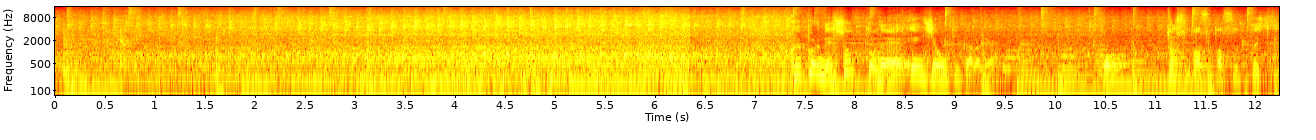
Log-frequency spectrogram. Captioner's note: engine Power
